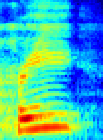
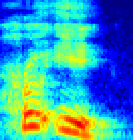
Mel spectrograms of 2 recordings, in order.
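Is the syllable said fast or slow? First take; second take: fast; slow. First: The syllable is said quickly. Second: The syllable is drawn out slowly. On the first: "Bunu 10 kere 20 kere tekrar edin hızlandırarak" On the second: "Şimdi bunu yavaş okuyacaksınız önce"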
